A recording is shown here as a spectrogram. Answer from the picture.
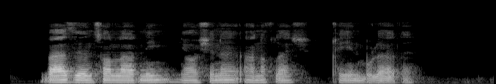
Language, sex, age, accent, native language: Uzbek, male, 18-24, Samarqand, Uzbek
